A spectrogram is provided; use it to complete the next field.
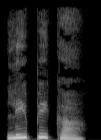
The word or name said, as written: ಲಿಪಿಕ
